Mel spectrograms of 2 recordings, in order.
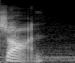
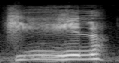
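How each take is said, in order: First: It does not sound like the word jeans. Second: It sounds like the word jeans. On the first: The speaker calls it right. "It just simply is Jean" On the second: The speaker calls it wrong. "It's not Jean. What are they? A pair of pants?"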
